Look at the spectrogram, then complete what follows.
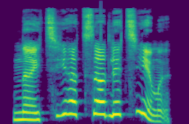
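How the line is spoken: Exclaiming. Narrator (Russian): воскликнула я

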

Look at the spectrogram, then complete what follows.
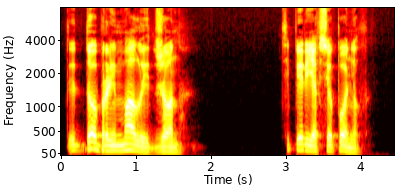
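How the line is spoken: Trembling voice. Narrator (Russian): сказал дрогнувшим голосом

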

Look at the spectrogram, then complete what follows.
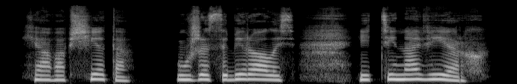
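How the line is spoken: Whisper, breaking voice. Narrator (Russian): срывающимся голосом прошептала Ева

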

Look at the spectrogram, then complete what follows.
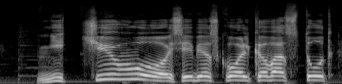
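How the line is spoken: Cheerfully surprised. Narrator (Russian): весело удивилась она

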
